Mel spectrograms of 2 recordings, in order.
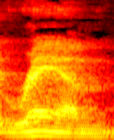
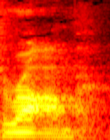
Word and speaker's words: Ram: I always said it Ram because that's how it's spelled. And when I watched it in Japanese, I just figured like it was a pronunciation thing because of the language barrier. So I just kept saying Ram. But no, it's Rom.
